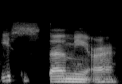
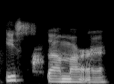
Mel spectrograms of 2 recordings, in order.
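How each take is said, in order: First: The vowel after the m is 'i'. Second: The vowel after the m is 'a'. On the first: The speaker calls it wrong. "bukan istami'a" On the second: The speaker calls it right. "Jadi istama'a"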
